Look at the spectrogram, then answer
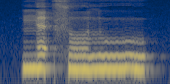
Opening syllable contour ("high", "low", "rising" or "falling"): high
